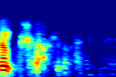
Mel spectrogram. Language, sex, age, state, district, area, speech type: Maithili, male, 60+, Bihar, Saharsa, urban, conversation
